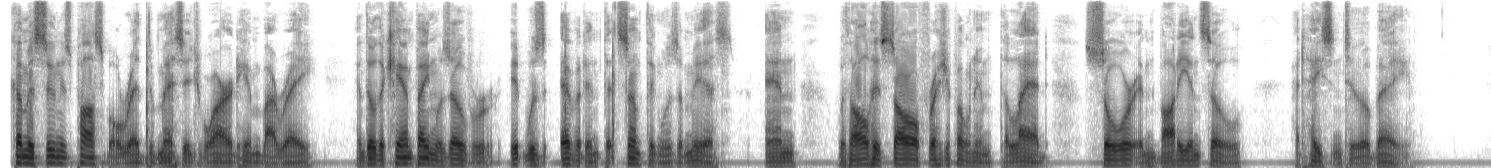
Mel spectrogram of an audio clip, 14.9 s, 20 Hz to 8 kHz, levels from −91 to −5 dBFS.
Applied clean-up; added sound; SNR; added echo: neural mask model DeepFilterNet 3.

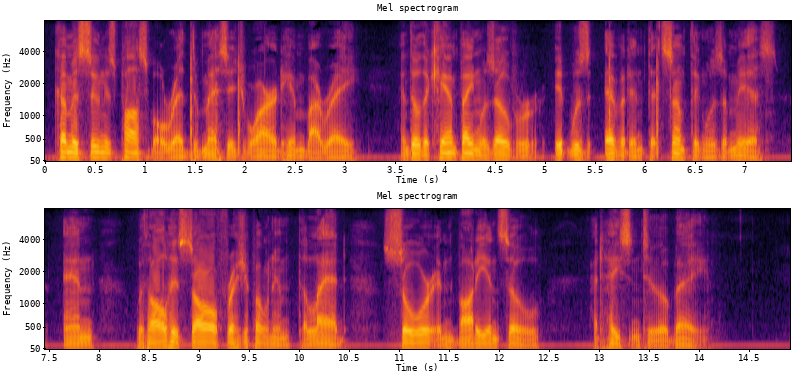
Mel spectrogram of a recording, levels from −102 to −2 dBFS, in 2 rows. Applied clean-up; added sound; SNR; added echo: none; Walk, footsteps; 13 dB; none.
